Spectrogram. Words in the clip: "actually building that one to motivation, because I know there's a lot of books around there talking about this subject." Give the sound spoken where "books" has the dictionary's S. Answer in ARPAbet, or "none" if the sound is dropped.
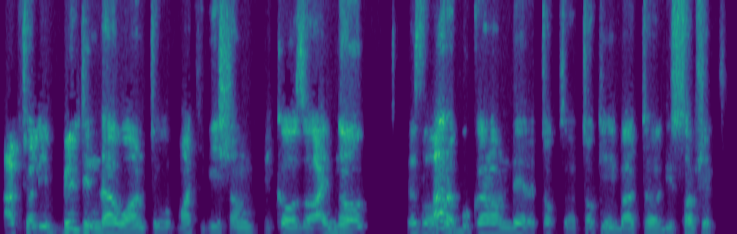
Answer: none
